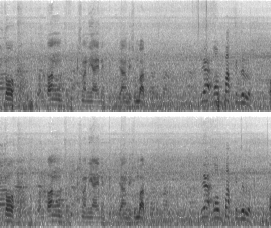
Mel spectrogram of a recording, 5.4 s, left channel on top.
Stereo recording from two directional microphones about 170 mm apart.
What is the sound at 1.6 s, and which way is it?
A man's voice, 20° right (ahead or behind).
